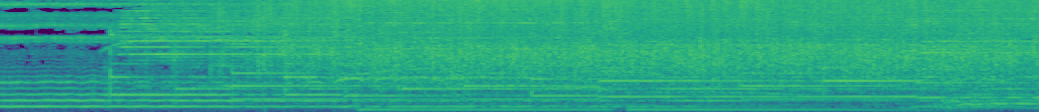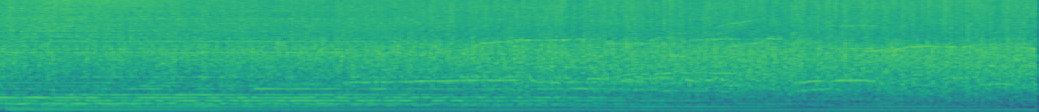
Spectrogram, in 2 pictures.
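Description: A large audience breaks into sustained, dense applause that swells over the closing notes of a song, with clapping continuing steadily after the music fades out.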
